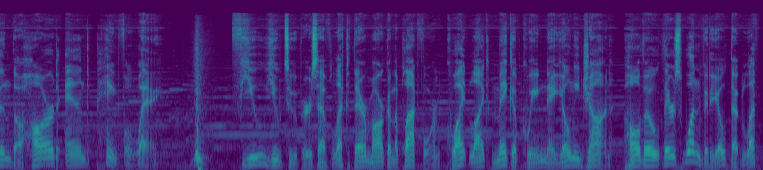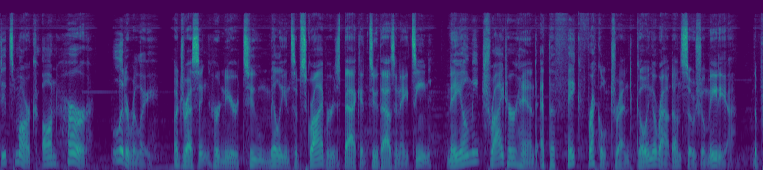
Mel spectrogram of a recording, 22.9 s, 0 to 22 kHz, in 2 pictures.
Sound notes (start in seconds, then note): 2.8 whooshing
